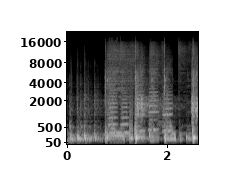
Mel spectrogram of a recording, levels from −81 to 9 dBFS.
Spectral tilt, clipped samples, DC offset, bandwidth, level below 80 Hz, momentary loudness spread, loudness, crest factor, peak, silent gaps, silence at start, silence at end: -5 dB/octave; under 0.1%; under 0.1%; 18 kHz; -48 dBFS; 8 LU; -23 LUFS; 18 dB; -4 dBFS; none; 0 s; 0 s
